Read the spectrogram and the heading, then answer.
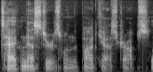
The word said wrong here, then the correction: Nectar's: Nectars, not Nestors.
